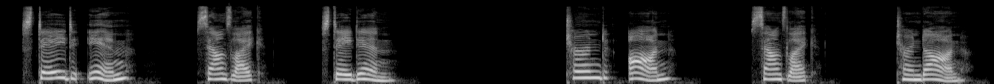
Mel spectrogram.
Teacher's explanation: the final T and D sounds are much easier to pronounce if they're connected to the vowel that follows it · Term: linking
